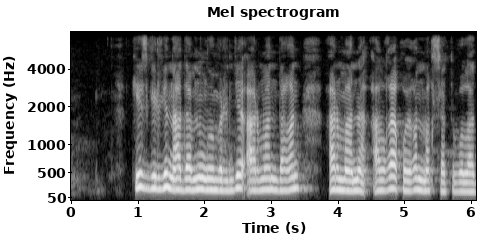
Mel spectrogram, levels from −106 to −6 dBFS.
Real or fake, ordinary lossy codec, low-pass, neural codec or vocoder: real; none; 7.2 kHz; none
